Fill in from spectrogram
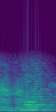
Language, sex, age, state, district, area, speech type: Malayalam, female, 18-30, Kerala, Kannur, rural, conversation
